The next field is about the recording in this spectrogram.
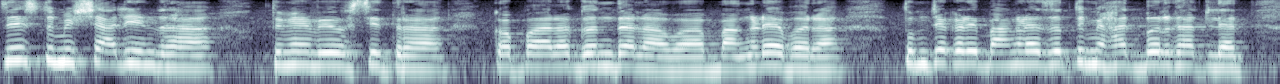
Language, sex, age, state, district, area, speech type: Marathi, female, 60+, Maharashtra, Osmanabad, rural, spontaneous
